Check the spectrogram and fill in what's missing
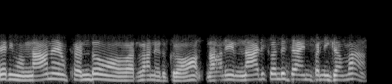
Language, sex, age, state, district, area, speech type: Tamil, female, 30-45, Tamil Nadu, Dharmapuri, rural, conversation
